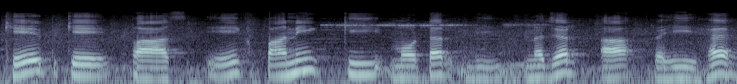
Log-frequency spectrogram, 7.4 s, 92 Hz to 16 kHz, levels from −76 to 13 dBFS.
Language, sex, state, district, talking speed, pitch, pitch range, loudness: Hindi, male, Rajasthan, Jaipur, 100 wpm, 150 Hz, 130-165 Hz, -15 LUFS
